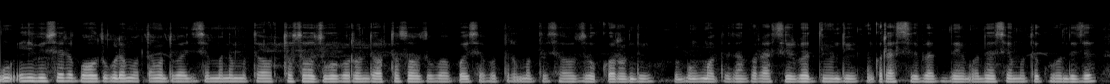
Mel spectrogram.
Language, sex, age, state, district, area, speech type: Odia, male, 18-30, Odisha, Nayagarh, rural, spontaneous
